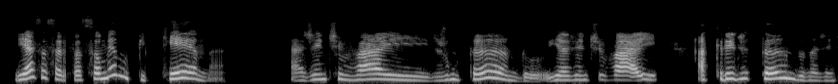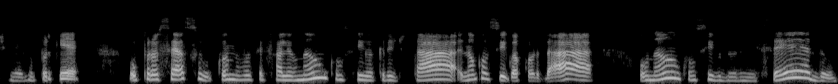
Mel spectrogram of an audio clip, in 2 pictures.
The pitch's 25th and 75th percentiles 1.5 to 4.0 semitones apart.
No: average, 4.6 semitones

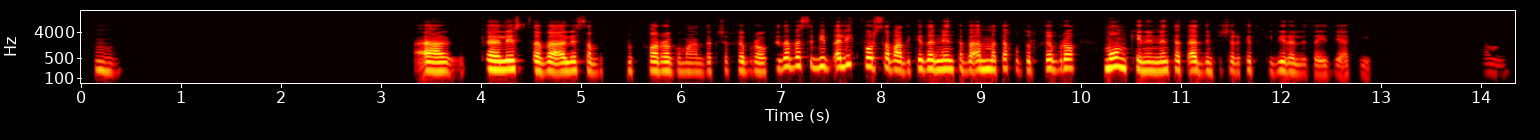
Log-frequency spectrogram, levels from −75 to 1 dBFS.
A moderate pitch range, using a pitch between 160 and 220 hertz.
Yes: average, 3.4 semitones; high, 190 Hz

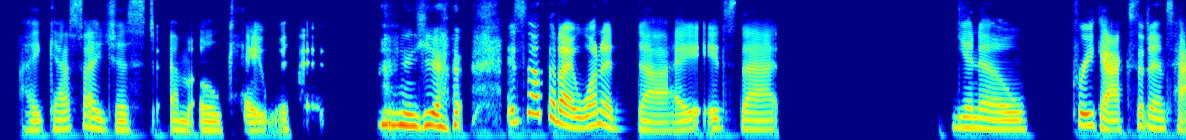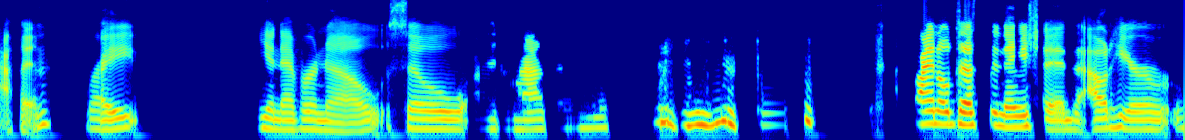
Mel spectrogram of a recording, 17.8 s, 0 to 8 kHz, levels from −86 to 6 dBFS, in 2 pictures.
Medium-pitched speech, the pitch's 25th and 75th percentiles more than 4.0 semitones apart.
Yes: medium, 165 Hz; wide, 5.6 semitones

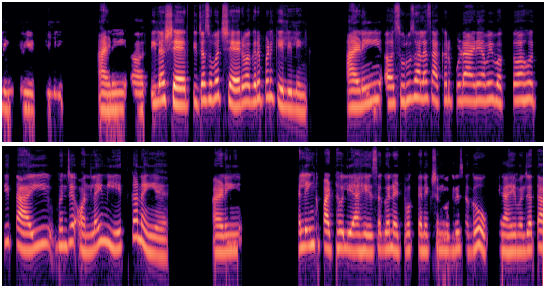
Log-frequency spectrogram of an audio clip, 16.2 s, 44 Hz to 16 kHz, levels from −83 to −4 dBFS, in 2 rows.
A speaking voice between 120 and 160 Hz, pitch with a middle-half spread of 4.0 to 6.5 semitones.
No: high, 220 Hz; average, 4.7 semitones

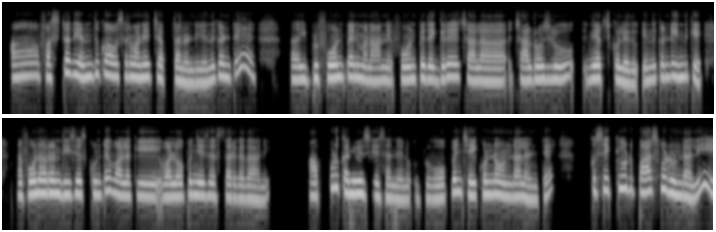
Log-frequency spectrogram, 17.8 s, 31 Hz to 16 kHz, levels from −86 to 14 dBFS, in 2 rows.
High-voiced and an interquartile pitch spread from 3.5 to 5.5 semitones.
No: high, 225 Hz; average, 3.1 semitones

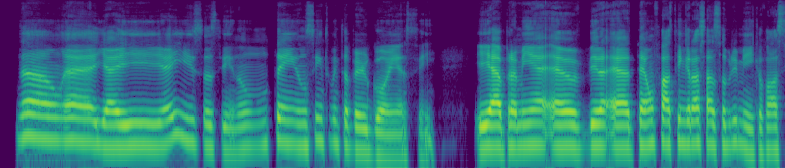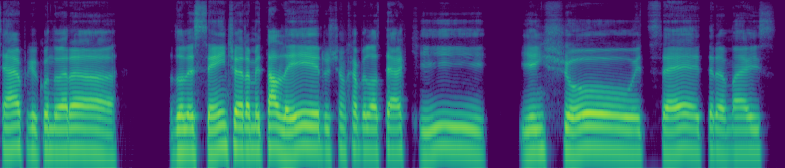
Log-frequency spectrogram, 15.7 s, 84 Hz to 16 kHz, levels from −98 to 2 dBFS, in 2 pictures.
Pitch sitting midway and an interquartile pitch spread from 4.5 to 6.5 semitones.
No: medium, 155 Hz; average, 2.9 semitones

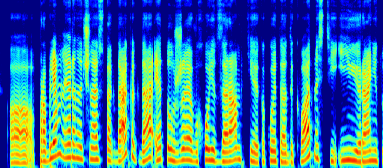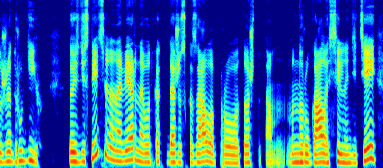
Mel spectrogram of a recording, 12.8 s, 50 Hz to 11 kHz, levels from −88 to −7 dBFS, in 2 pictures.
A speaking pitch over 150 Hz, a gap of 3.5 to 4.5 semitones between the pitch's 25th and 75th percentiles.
Yes: medium, 185 Hz; average, 3.9 semitones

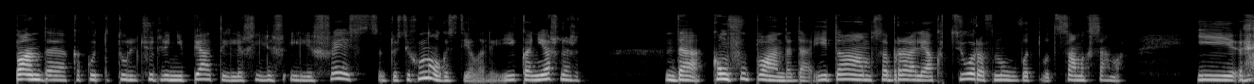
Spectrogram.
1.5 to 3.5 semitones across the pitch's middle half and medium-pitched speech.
No: average, 2.8 semitones; high, 210 Hz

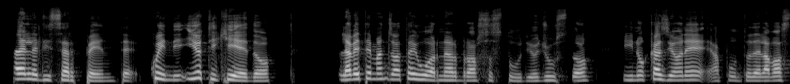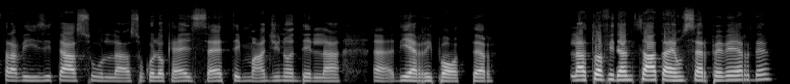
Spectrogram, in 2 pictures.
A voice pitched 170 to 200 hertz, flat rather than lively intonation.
No: medium, 185 Hz; average, 3.4 semitones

